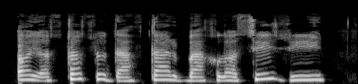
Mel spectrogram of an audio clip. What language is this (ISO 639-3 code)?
pus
